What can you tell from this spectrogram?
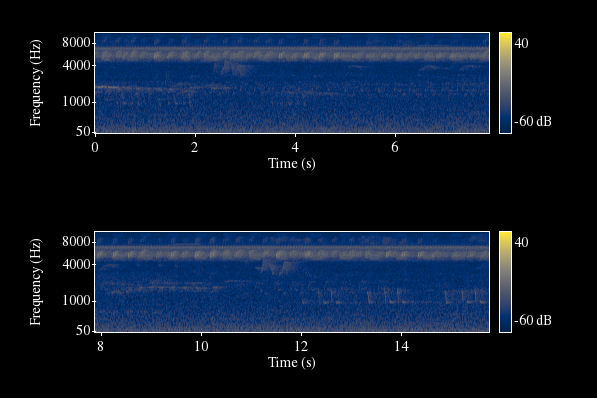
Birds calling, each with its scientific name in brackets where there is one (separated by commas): Collared Trogon (Trogon collaris), Yellow-margined Flycatcher (Tolmomyias assimilis), Wing-barred Piprites (Piprites chloris), Thrush-like Wren (Campylorhynchus turdinus), Lemon-throated Barbet (Eubucco richardsoni), Dusky-capped Greenlet (Pachysylvia hypoxantha), Black-faced Antthrush (Formicarius analis), Black-fronted Nunbird (Monasa nigrifrons)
